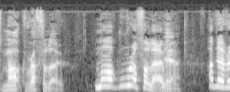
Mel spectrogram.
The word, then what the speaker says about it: Ruffalo: that question it's mark ruffalo mark ruffalo yeah i've never heard of mark ruffalo i've never heard of you either that rhymes with gruffalo as far as i'm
